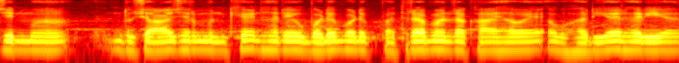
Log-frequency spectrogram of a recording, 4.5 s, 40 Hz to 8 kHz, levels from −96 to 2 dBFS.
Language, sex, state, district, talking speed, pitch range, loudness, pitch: Chhattisgarhi, male, Chhattisgarh, Sarguja, 210 wpm, 120-130 Hz, -19 LUFS, 125 Hz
